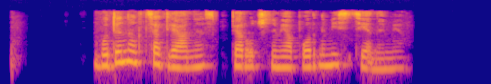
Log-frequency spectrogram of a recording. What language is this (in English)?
Belarusian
